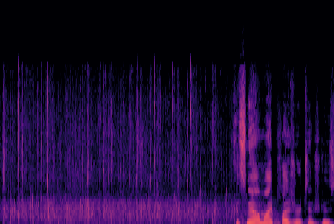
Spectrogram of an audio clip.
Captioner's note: applause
